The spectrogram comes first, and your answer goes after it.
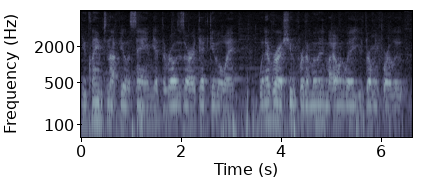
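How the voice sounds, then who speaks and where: Over music in the background, a man with a fairly low pitch speaks at a fairly quick pace in a monotone, flat intonation. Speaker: college student. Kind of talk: poetry reading. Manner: fast.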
